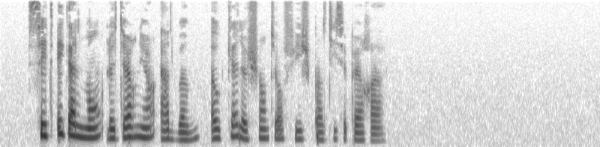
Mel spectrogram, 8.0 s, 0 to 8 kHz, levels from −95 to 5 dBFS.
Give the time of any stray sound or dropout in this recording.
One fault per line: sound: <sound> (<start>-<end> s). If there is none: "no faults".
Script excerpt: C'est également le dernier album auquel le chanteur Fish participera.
no faults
